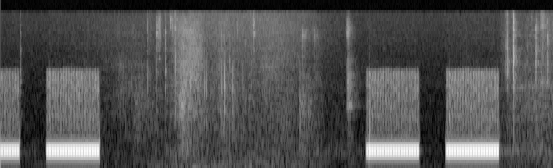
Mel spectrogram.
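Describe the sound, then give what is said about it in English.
An outgoing phone call to a man's phone, placed as a live test: the ringing tone is a steady low buzz in two short bursts, then a pause, then two more bursts. The pattern is loud and clear, with no talking. “And this is a live test to find out if your dad will answer the phone with yellow, all right?”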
